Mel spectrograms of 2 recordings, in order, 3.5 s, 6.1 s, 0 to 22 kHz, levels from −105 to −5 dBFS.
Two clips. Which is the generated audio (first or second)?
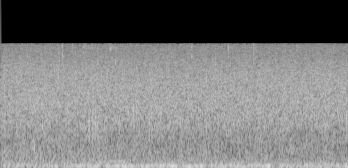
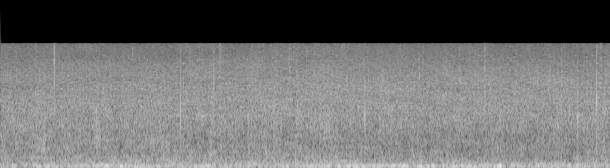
second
